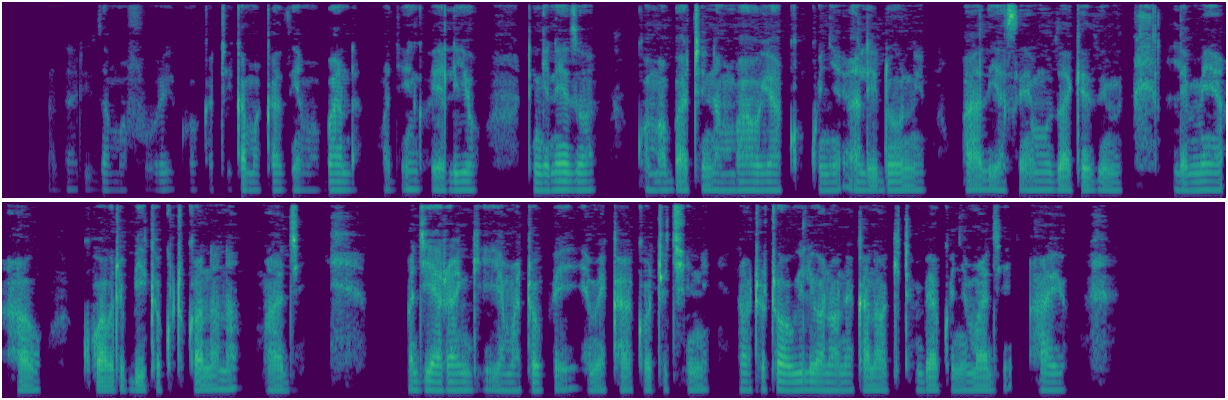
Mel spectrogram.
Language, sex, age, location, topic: Swahili, male, 25-35, Kisumu, health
